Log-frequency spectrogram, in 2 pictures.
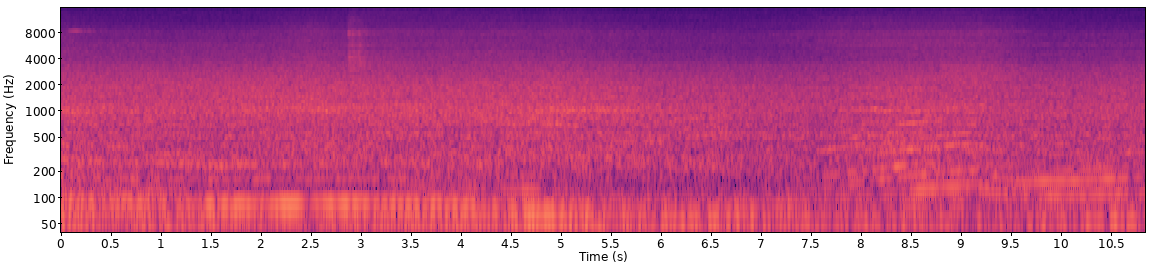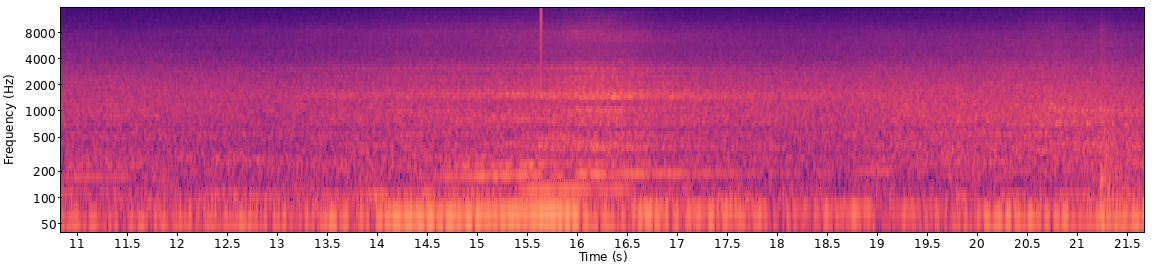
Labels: Is this near a street?
yes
